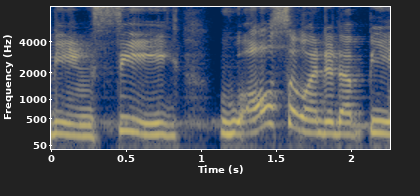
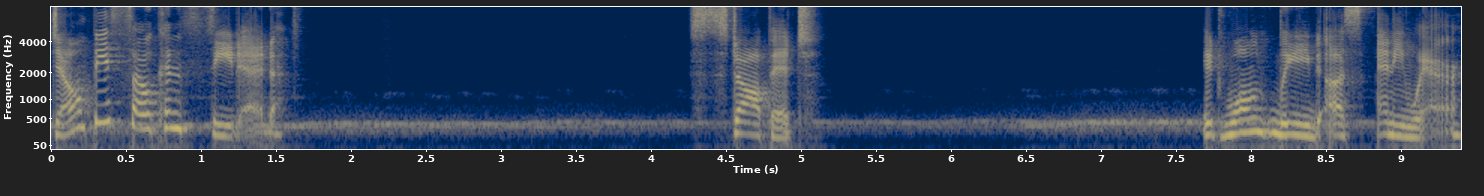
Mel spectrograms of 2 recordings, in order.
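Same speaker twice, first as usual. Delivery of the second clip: put-on Valley Girl speech; 4 dB quieter than usual. Voicing the character Miranda in a scene, in a Valley Girl voice. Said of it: "we gave Miranda a Valley Girl voice".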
